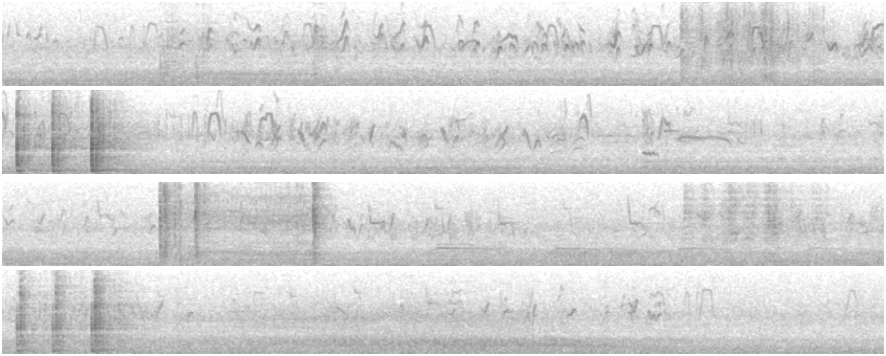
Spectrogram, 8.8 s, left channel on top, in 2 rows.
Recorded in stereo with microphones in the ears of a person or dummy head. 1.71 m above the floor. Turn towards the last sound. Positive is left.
turn(degrees=50)  # may be behind; listen again after turning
